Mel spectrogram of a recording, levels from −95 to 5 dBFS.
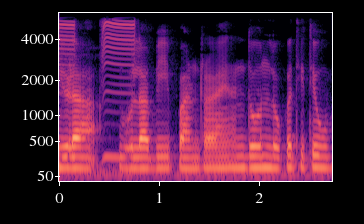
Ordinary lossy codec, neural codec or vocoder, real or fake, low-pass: none; none; real; 5.4 kHz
